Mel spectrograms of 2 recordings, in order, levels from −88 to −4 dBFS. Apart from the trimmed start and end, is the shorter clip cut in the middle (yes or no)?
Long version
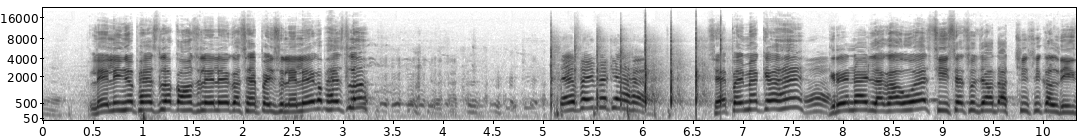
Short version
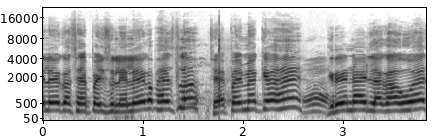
yes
